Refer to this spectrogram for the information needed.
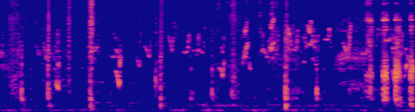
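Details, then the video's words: Francolin chicks being fed utter rapid, irregular little chirps and peeps, several at once, punctuated by crisp clicking taps, with a denser burst of high cheeping near the end. "jewan teetar k bachay, new teetar new chicks feeding"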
